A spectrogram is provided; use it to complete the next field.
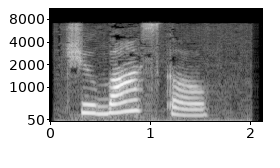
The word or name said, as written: chubasco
